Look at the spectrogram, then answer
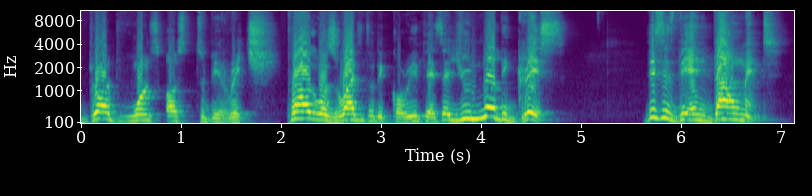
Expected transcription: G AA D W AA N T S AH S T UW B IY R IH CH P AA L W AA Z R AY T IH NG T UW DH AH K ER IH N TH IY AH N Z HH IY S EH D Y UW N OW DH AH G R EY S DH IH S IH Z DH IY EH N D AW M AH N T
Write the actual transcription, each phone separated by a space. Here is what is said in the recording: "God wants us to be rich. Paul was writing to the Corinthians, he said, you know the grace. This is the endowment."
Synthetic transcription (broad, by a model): G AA D W AA N T S AH S T UW B IY R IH CH P AA L W AA Z R AY T IH NG T UW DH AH K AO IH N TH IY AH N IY S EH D Y UW N OW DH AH G R EY S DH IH S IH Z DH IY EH N D AW M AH N T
